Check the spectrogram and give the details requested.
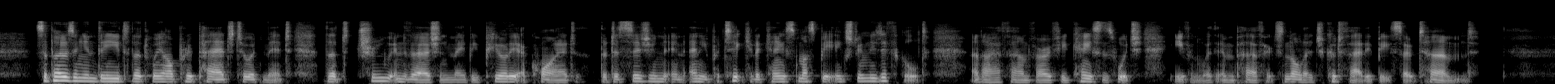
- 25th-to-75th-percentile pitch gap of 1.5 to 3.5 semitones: No, average, 4.2 semitones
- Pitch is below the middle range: Yes, low, 125 Hz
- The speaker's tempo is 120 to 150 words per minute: No, average, 160 wpm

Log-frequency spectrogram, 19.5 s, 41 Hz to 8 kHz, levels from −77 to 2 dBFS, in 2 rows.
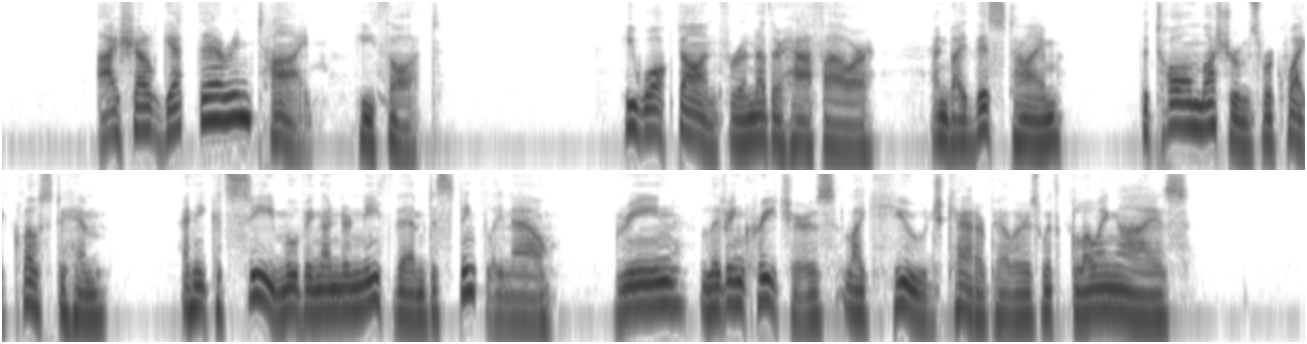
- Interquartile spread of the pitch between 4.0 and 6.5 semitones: Yes, wide, 5.5 semitones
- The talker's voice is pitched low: Yes, low, 105 Hz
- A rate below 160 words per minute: Yes, average, 140 wpm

